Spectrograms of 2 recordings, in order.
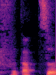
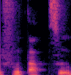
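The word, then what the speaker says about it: ふたつ: Ini bacanya jadi futatsu kalau diikuti. 2 diikuti tsu jadi futatsu bacanya. Ini baca khusus ya.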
